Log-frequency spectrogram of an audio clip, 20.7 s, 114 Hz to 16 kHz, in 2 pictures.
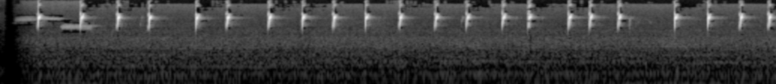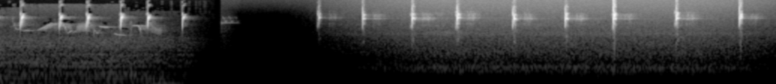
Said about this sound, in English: White crowned sparrows can have 10 different call notes. The most frequently heard includes a sharp pink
